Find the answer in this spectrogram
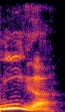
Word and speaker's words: neither: But that's not the only way we can pronounce these two words in English, because some people will pronounce them either and neither. And both of those pronunciations are correct, okay?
